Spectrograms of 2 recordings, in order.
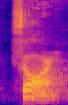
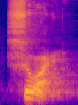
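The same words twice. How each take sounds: First: "Sure" said like "shore"; long O vowel. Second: "sure" said as "SHOO-er"; ua diphthong. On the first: Teacher showing the first pronunciation of sure, long O. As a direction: give "Sure" a long open O. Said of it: "and long O sound". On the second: Teacher showing the second pronunciation of sure, ua sound. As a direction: glide from oo to uh in "sure". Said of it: "the ua sound to give sure". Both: Shown as a demonstration.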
